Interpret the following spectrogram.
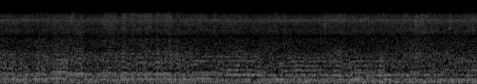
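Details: Bees of a 2017 nuc, 27 September 2018, keep up a loud, even buzz: a dense mix of low droning tones and fizzing higher noise with no pauses across the whole stretch.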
